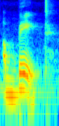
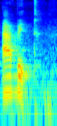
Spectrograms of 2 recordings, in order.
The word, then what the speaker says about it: abate: have the first word abate it's not Abit it's a bit say with me Abate very good the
